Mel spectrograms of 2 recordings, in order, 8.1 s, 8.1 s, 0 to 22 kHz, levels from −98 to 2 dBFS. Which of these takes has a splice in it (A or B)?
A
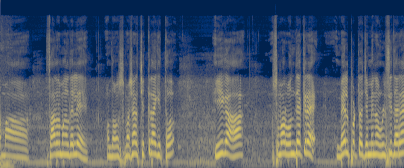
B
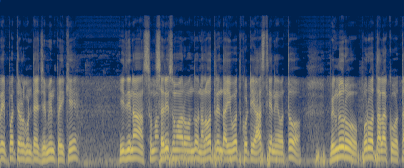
B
